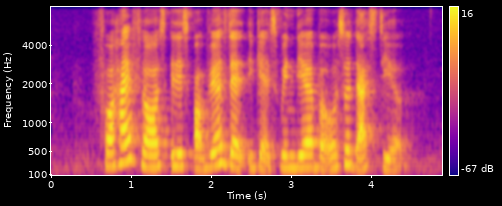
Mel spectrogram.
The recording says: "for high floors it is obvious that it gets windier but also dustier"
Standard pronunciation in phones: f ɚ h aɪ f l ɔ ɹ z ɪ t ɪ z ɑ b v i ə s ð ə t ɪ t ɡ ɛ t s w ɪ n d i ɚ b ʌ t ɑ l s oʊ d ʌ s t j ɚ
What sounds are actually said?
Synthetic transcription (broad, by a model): f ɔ h aɪ f l ɔ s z ɪ t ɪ s ɑ b v i ə s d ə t ɪ t ɡ ɛ t s w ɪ n d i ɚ b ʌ t ɑ l s oʊ d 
